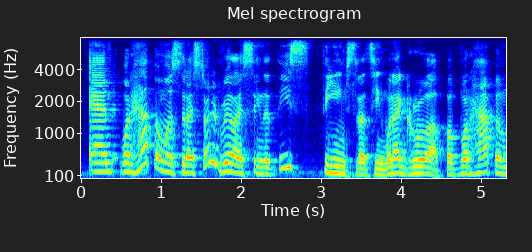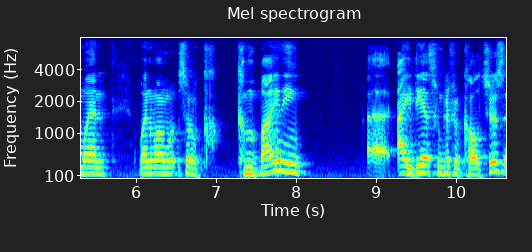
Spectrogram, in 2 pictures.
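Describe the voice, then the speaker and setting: A man from Sweden, a guest on a podcast, explaining his background in a thoughtful, halting way. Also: on the high side, dull audio. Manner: thoughtful, many fillers and restarts. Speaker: guest, innovation consultant. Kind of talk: conversational interview answer.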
